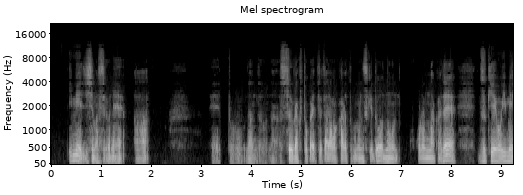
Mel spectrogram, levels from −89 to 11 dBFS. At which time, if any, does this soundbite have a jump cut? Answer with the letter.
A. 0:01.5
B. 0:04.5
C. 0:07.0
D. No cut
D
